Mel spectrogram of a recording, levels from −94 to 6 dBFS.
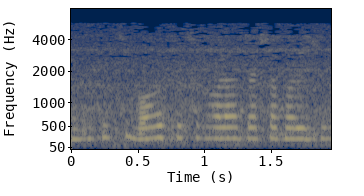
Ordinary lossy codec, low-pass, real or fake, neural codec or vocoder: MP3, 24 kbps; 7.2 kHz; real; none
